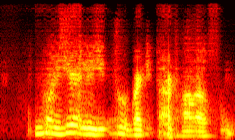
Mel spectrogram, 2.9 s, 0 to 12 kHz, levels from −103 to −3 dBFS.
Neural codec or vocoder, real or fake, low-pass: codec, 44.1 kHz, 0.9 kbps, DAC; fake; 10.8 kHz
